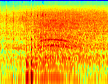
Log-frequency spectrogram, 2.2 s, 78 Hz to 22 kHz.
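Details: 3.7 Dodge Dakota comeback with engine damage, suspected overheating dropping a valve seat that smashed a valve, cause unconfirmed: uneven stumbling note with sharp thumps as revs rise; badly misfiring, damaged engine.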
